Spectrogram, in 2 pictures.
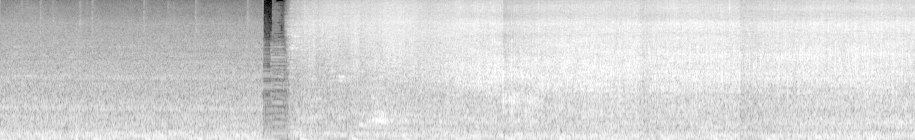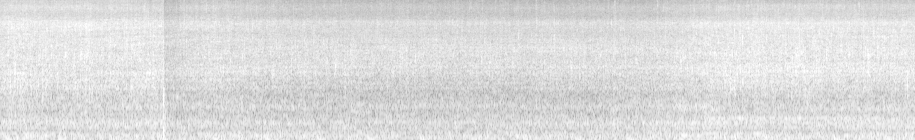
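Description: Potato wedges and carrots sizzling in a frying pan: a steady, loud hiss that starts abruptly about three seconds in.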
